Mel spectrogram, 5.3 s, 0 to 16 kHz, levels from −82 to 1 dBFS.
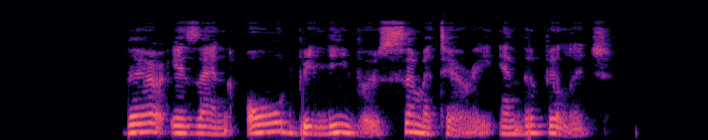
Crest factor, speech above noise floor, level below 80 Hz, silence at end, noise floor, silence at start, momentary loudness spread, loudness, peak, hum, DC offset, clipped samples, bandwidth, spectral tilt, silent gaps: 18 dB; over 64 dB; -64 dBFS; 0.75 s; under -90 dBFS; 0.95 s; 8 LU; -26 LUFS; -10 dBFS; none; under 0.1%; under 0.1%; 9.4 kHz; -4.5 dB/octave; none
